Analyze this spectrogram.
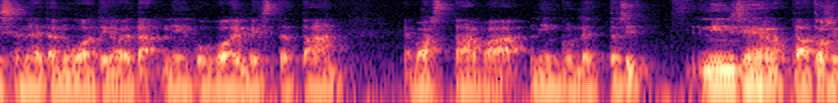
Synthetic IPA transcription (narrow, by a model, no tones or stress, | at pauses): sːænæit̪ænuot̪io̰it̪ɑ̰niːŋkuʋʋoimist̪et̪ɑːn | jɑ̰ʋɑst̪ɑ̰ːʋɑ̰ːniːŋkunet̪ːæsit̪niːniseherɑt̪ːɑːt̪osi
